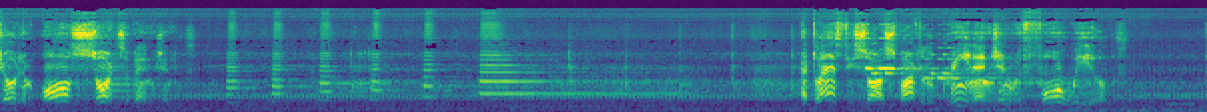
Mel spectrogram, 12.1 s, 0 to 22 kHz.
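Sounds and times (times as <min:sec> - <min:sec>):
steam engine whistle: 0:02.2 - 0:06.8.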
